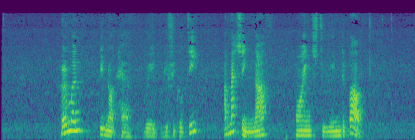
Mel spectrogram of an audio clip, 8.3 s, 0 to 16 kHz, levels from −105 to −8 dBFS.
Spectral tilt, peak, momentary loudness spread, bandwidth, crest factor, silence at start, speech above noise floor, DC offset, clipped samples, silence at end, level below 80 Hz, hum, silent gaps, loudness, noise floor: -5.5 dB/octave; -6 dBFS; 13 LU; 11.5 kHz; 20 dB; 1.2 s; 29 dB; under 0.1%; under 0.1%; 0.9 s; -56 dBFS; none; none; -24 LUFS; -52 dBFS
